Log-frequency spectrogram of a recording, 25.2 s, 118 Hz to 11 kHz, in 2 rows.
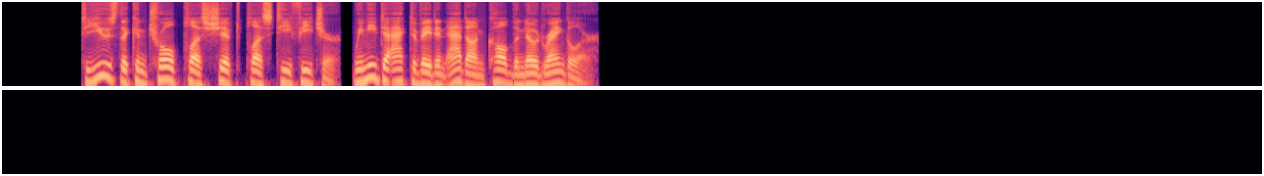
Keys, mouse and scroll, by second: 6.8 scroll down 6, 7.8-8.2 scroll up 3, 8.3 shift+middle click, 8.7 shift+middle click, 9.0-9.5 scroll up 1, 9.5 middle click, 9.5 scroll up 1, 11.2 scroll down 2, 12.5 Tab, 13.5 a, 14.4 Tab, 15.6 click, 16.4 middle click, 17.0 Tab, 18.2 u, 22.5 Tab, 23.1-23.8 scroll up 2, 23.8 click.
